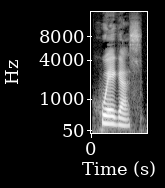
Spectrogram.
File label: "juegas", spanish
